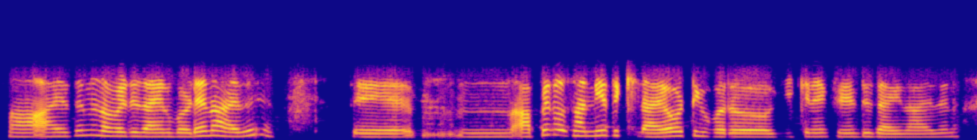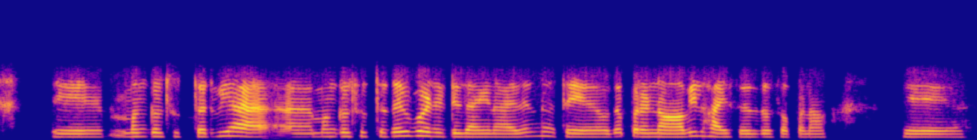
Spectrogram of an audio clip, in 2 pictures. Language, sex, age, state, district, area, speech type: Dogri, female, 18-30, Jammu and Kashmir, Reasi, rural, conversation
